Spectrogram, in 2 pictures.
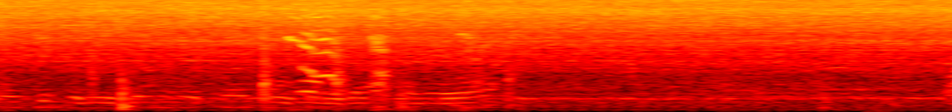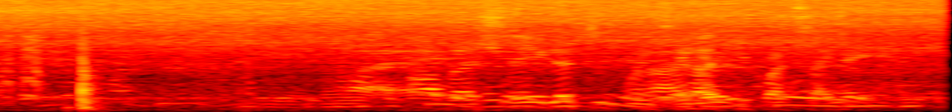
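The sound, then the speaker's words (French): A steady hiss of steam escaping a pressure cooker valve as its small cap is lifted runs throughout, with people talking over it and a brief sharp knock midway. “Non, il faut soulever le petit bouchon.”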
